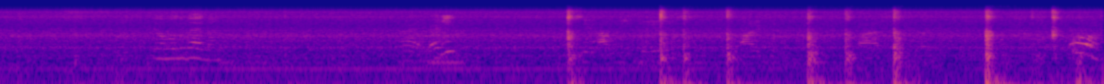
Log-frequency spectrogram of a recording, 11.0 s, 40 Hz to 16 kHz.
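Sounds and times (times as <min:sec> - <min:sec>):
punches thudding on punching bag: 0:05.7 - 0:06.0, 0:06.6 - 0:11.0.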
